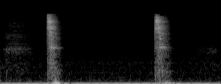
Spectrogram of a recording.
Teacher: So when you say this, and if you put your hand in front of your mouth, you should be able to feel a puff of air coming out when you make a t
